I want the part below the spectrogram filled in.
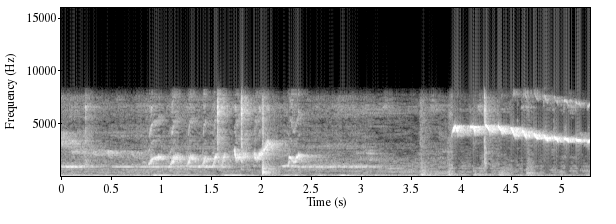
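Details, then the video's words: Shama (white-rumped) song for singing practice: scattered whistled phrases and a sharp downward sweep, then a long high trill that slowly falls in pitch, over a soft steady hum. "Pancingan untuk latihan berkicau murai batu"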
